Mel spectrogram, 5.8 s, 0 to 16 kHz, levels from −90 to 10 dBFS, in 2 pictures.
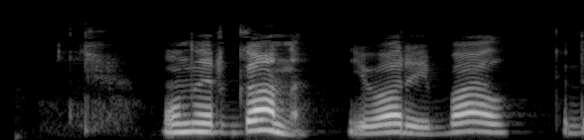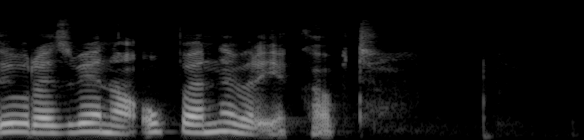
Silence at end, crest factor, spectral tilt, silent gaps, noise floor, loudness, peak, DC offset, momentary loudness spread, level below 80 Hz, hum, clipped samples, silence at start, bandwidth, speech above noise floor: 1.1 s; 20 dB; -7 dB/octave; none; -75 dBFS; -25 LUFS; -6 dBFS; under 0.1%; 19 LU; -82 dBFS; none; under 0.1%; 0.8 s; 7.2 kHz; 50 dB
